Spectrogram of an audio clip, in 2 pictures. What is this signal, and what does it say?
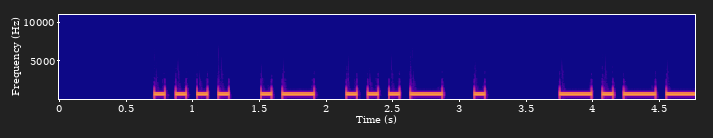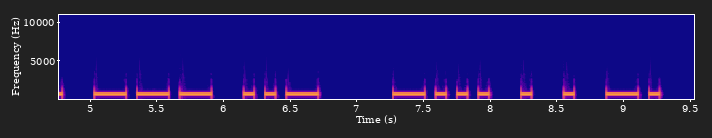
Morse code, heard as a keyed tone, about 15 wpm, 700 Hz. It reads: HAVE YOU BEEN
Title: Sentences from Top 700 Words 15wpm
